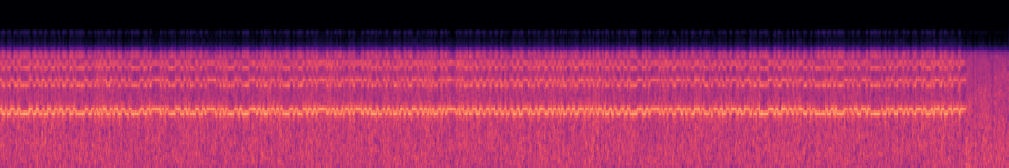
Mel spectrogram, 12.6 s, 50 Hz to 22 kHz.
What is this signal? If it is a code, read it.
Two-tone teleprinter signal, about 170 Hz shift.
